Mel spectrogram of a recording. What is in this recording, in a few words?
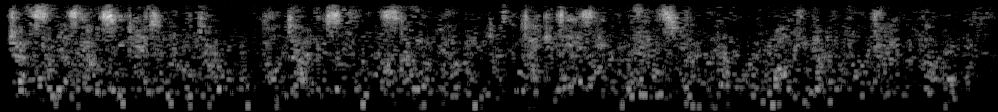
female liverec 250ms 5cm; SiSEC08; SiSEC underdetermined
